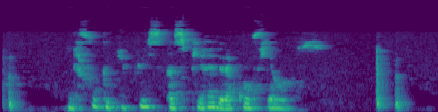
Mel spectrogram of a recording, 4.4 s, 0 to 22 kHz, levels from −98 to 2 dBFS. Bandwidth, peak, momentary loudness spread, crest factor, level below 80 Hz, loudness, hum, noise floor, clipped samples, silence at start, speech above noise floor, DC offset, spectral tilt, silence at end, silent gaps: 10 kHz; -12 dBFS; 15 LU; 20 dB; -74 dBFS; -31 LUFS; none; -73 dBFS; under 0.1%; 0.1 s; 42 dB; under 0.1%; -4 dB/octave; 0.35 s; none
